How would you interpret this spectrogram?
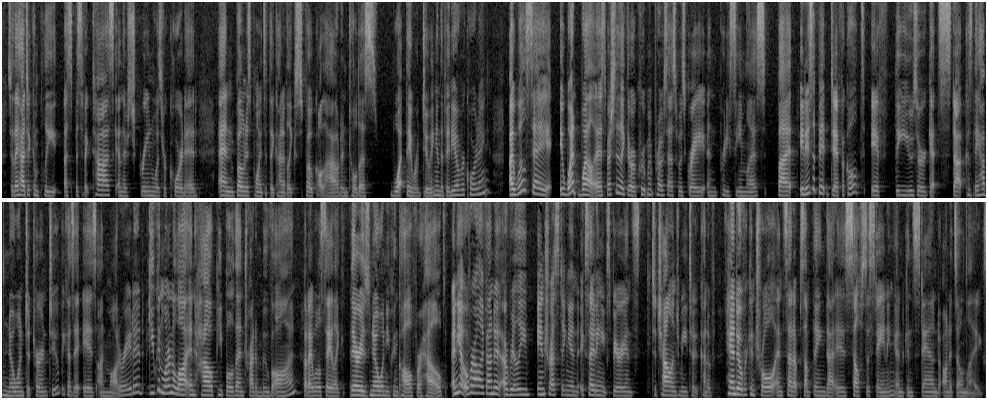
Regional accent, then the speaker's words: Canada; But like as a Canadian, I really am just shaking my head.

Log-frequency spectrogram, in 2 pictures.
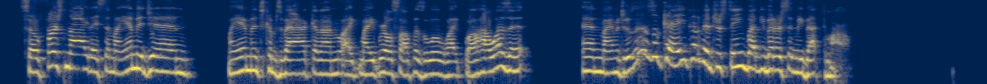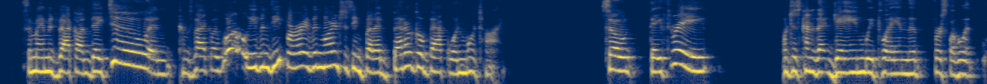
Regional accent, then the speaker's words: Houston, Texas, United States; So I grew up in Houston, Texas, and I am Jewish.

